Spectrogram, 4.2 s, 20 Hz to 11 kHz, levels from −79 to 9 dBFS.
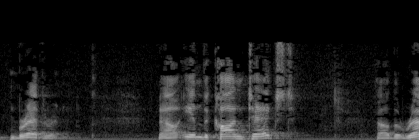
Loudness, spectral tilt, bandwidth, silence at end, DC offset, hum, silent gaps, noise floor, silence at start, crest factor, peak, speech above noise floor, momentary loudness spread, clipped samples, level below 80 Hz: -27 LUFS; -4.5 dB/octave; 8 kHz; 0 s; under 0.1%; none; none; -51 dBFS; 0 s; 22 dB; -6 dBFS; 25 dB; 25 LU; under 0.1%; -62 dBFS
